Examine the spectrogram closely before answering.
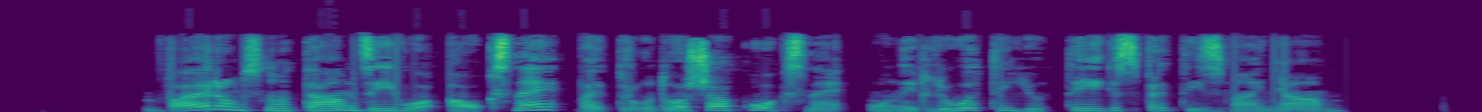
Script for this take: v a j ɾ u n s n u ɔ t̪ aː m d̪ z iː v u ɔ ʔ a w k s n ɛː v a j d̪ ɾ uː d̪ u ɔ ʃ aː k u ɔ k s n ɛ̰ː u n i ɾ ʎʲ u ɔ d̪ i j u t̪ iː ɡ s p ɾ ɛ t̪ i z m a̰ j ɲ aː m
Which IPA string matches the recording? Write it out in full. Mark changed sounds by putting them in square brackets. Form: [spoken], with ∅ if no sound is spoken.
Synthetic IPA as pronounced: v a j ɾ u [m] s n u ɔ t̪ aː m d̪ z iː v u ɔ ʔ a w k s n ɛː v a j [t̪] ɾ uː d̪ u ɔ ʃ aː k u ɔ k s n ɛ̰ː u n i ɾ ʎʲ u ɔ [t̪] i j u t̪ iː ɡ s p ɾ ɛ t̪ i z m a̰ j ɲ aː m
